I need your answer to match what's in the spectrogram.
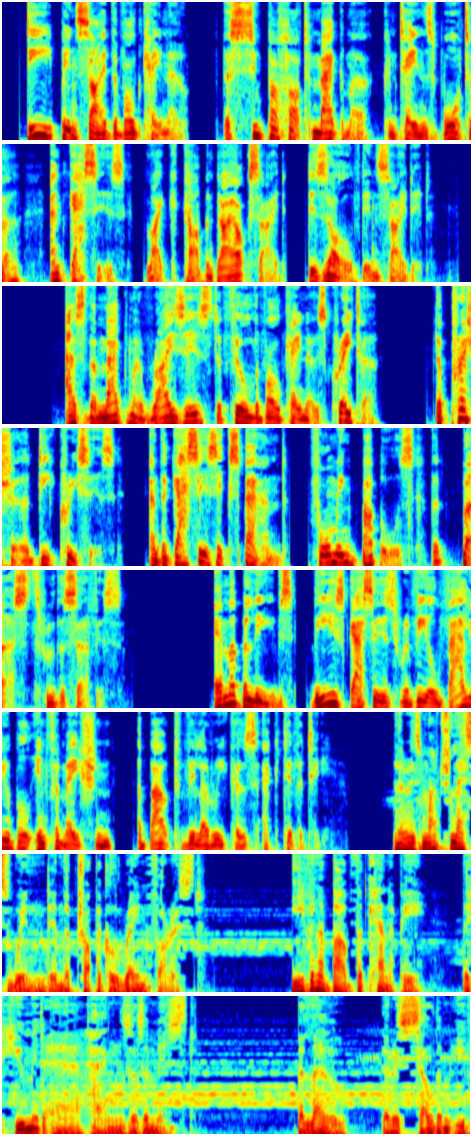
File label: Documentary; Natural Accent: RP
